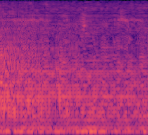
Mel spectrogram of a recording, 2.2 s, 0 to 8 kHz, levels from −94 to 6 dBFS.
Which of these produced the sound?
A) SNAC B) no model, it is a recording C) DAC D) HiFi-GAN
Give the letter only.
D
